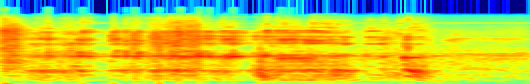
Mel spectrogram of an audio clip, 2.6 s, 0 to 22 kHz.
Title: burping contest part 2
